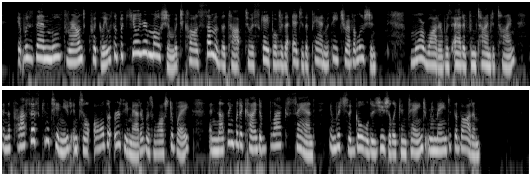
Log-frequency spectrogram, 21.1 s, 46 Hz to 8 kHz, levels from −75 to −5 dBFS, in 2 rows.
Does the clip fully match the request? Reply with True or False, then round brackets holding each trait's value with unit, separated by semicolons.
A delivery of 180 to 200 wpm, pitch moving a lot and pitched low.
False (190 wpm; 6.4 semitones; 210 Hz)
